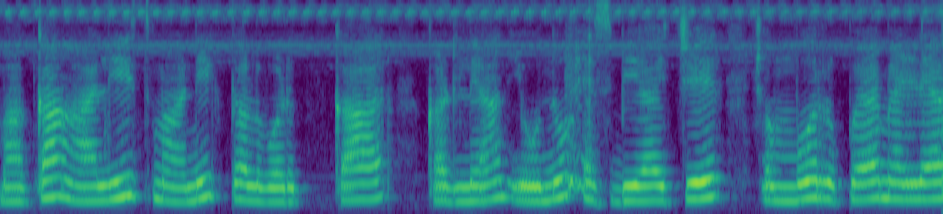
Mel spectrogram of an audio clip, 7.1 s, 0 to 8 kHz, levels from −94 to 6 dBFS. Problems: background sounds at intervals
